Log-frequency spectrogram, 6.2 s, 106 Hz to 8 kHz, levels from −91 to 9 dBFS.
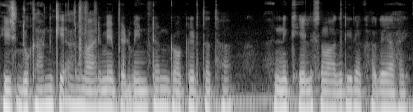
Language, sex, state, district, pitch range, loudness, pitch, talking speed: Hindi, male, Jharkhand, Ranchi, 120-130 Hz, -15 LUFS, 125 Hz, 135 wpm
